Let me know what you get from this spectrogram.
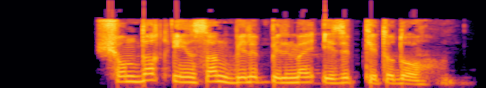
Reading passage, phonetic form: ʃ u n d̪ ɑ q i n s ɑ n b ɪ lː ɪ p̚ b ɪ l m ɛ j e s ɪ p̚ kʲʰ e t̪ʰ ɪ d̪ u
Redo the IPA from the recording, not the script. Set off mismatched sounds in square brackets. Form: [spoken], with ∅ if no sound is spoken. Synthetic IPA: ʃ u n d̪ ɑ q i n s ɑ n b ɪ [l] ɪ p̚ b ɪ l m ɛ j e [z] ɪ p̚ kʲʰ e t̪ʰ ɪ d̪ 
